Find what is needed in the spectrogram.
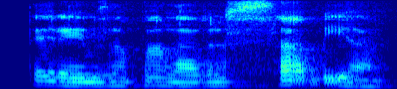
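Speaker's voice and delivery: sabiá stressed on final Á; stress on last syllable. Shown as a demonstration. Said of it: "Se na terceira, no último A".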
